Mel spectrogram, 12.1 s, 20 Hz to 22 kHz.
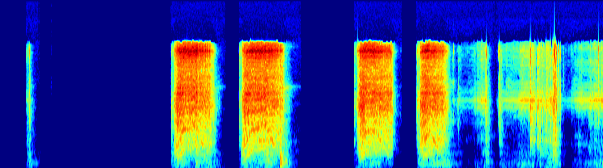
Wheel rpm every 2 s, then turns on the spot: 0, 10, 40, 20, 10, 0.
none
